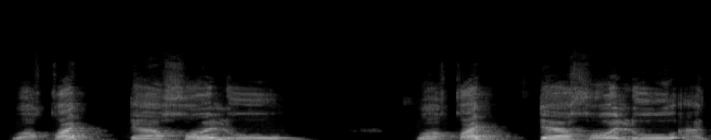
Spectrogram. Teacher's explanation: Jadi dal yang pertama kita tiadakan. Terus sebut dal yang kedua. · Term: idgham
